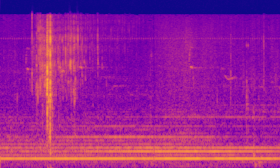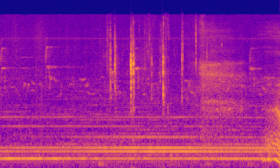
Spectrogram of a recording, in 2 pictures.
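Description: A loud, steady droning hum at one constant pitch, with a few brief clicks over it.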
